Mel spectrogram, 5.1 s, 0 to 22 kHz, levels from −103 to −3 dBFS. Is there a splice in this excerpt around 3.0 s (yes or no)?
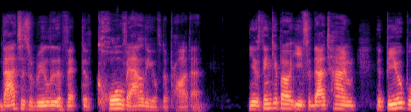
no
